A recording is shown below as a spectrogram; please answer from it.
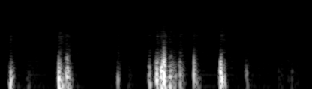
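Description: Irregular muffled thumps, about ten of them, close to the microphone, with a loud cluster about two seconds in: handling or bump noise.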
